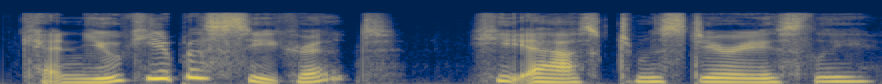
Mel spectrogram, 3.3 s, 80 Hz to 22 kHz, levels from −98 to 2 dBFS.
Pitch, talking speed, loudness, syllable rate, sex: 215 Hz, 145 wpm, -16 LUFS, 4.4 syllables/s, female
